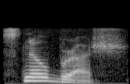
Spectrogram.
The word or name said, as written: snowbrush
